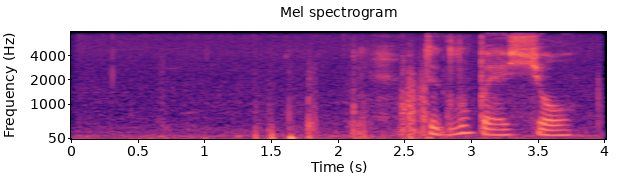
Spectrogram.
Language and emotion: Russian, angry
